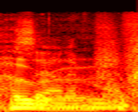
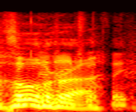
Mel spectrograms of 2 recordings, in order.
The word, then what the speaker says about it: Uhura: Did I call it Uhuru? – You called her Uhuru. – So, sorry. – Rhymes with the Yazoo. Yoohoo glue.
